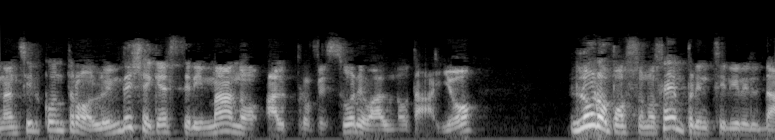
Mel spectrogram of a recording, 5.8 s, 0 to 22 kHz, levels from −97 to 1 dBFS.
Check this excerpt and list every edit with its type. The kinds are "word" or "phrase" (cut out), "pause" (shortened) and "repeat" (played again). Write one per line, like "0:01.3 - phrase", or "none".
none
